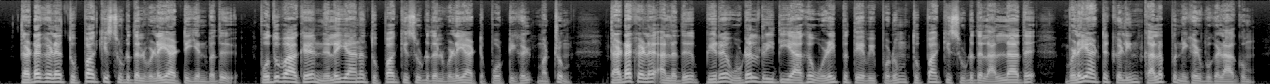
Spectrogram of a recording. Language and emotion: Tamil, neutral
